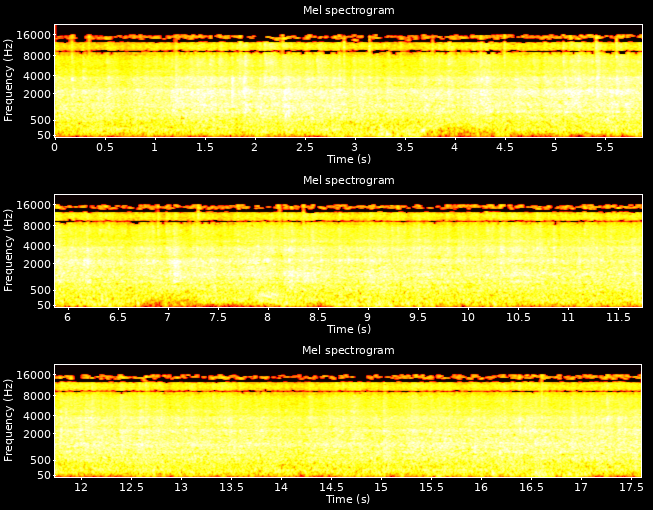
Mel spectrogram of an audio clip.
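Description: Steady rain falling on rooftops, with wind rumbling unevenly on the microphone.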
